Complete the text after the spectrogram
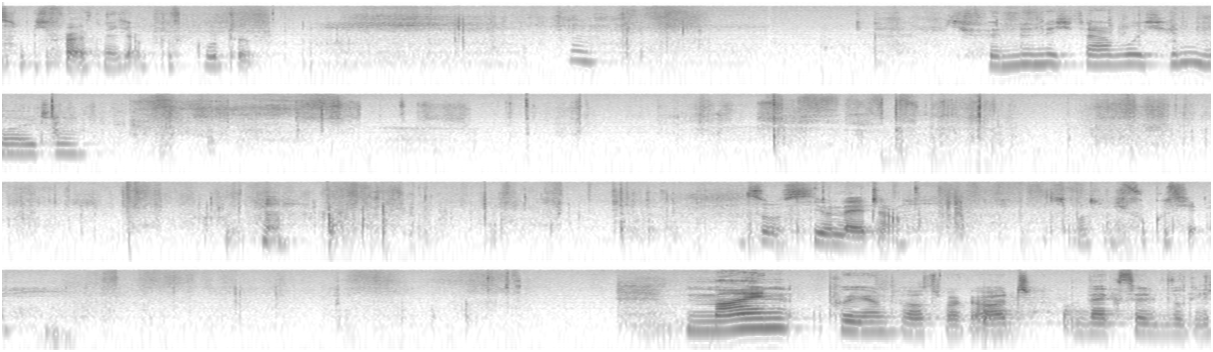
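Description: A young woman talks calmly and closely into a microphone.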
